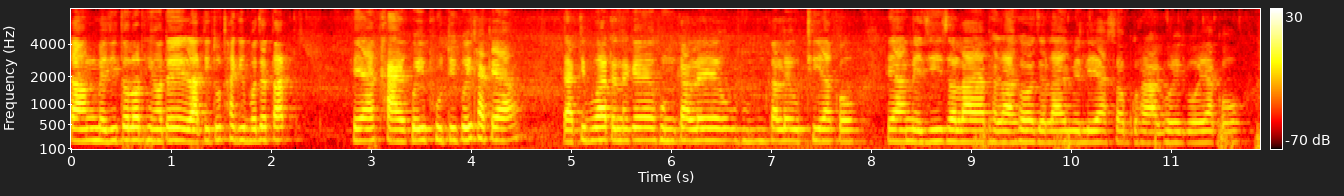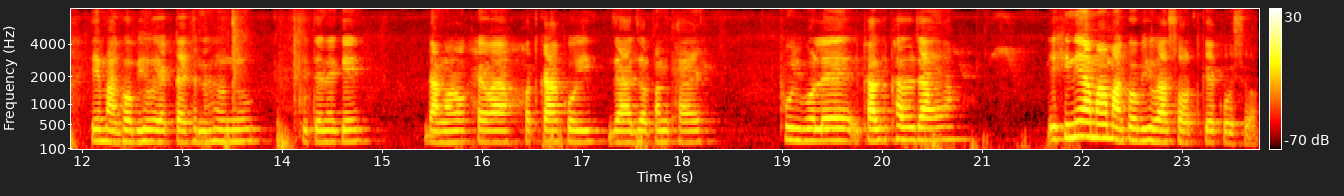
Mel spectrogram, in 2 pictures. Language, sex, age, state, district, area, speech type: Assamese, female, 45-60, Assam, Lakhimpur, rural, spontaneous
